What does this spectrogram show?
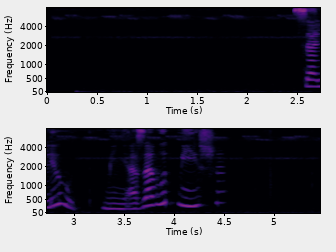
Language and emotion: Russian, positive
